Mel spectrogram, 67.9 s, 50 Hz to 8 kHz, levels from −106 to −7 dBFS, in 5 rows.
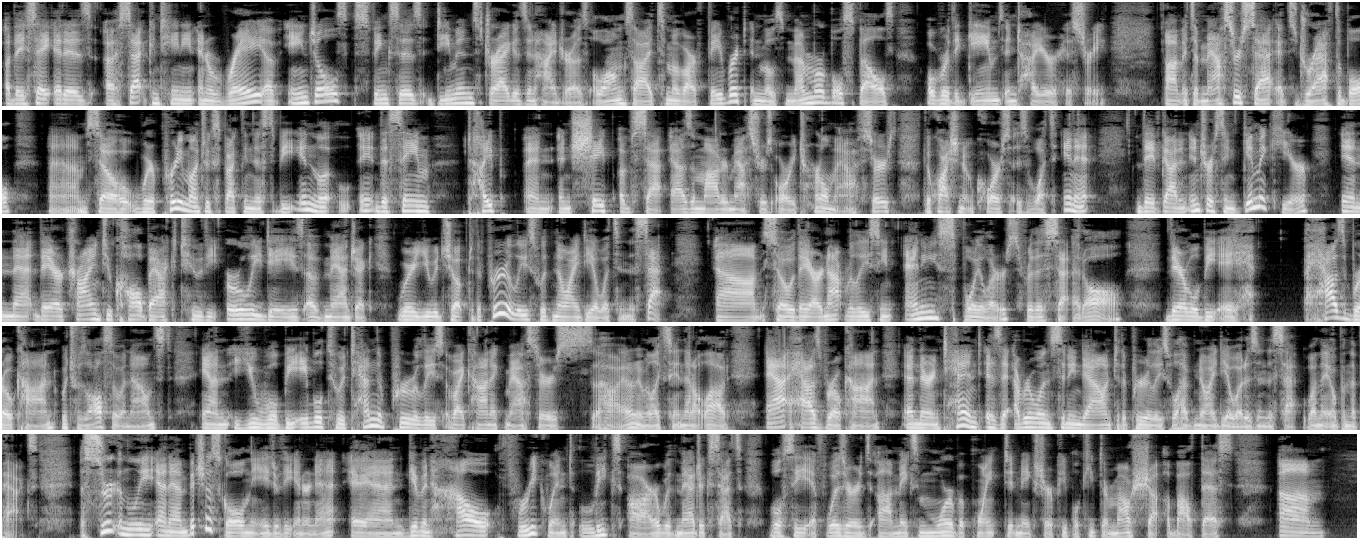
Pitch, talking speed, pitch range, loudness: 110 Hz, 195 wpm, 100-125 Hz, -20 LUFS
